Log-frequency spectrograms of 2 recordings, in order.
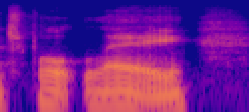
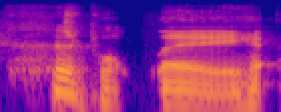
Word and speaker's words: chipotle: just recorded myself i think it was a chipotle not a chipotle chipotle um depending on what part of the south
